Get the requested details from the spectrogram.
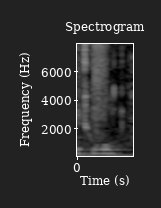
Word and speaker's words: tulle: What is a tool? – You are a tool. – Yeah, she's not calling you a tool. – Tool. It is spelled T-U-L-L-E.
